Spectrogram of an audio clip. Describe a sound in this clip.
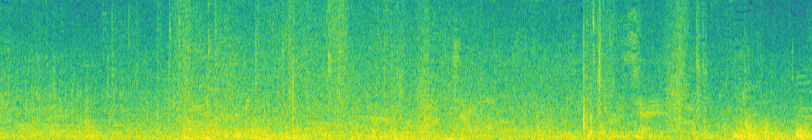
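Footsteps thud on wooden planks.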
